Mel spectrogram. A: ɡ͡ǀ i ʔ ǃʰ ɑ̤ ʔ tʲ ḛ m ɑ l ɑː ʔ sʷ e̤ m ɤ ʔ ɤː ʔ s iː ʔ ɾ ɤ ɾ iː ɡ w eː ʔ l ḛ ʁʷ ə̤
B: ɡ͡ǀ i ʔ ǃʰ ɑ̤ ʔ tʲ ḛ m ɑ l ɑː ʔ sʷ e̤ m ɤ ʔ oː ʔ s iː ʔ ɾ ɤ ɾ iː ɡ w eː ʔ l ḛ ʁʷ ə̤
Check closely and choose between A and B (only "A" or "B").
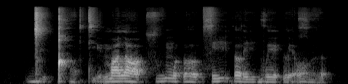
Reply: A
